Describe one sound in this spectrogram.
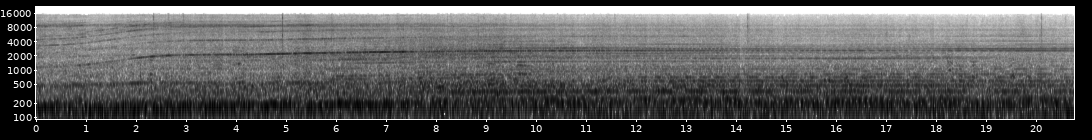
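Airliner wheels rumble along the runway, heard from inside the cabin.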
